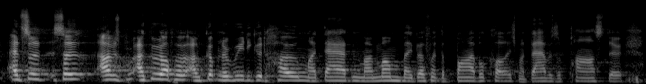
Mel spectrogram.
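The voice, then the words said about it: Irish accent. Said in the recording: “I don't know if you've heard my accent here, but I'm originally from Ireland.”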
